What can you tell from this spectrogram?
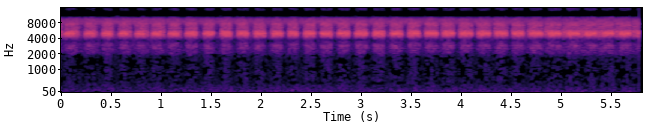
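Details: Cicadas singing in summer in Provence, southern France: a dense, harsh high buzz pulsing steadily about three times a second, no other sounds.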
